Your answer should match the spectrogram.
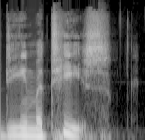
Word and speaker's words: DeMatteis: And after the interview, he and I discussed the pronunciation of the name, and we determined at that time that we were pronouncing it correctly by saying DeMatteis.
